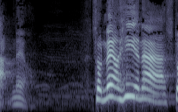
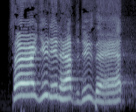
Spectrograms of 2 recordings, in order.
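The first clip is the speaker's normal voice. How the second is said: indignant protest; 3 semitones higher, 10 dB louder, slower than usual. Retold or imitated. Barista protests after being splashed.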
